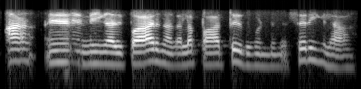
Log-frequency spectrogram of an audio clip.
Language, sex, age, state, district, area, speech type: Tamil, female, 45-60, Tamil Nadu, Tiruppur, rural, conversation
